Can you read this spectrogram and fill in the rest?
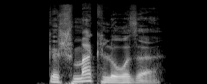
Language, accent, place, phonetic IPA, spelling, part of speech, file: German, Germany, Berlin, [ɡəˈʃmakloːzə], geschmacklose, adjective, De-geschmacklose.ogg
- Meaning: inflection of geschmacklos: 1. strong/mixed nominative/accusative feminine singular 2. strong nominative/accusative plural 3. weak nominative all-gender singular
